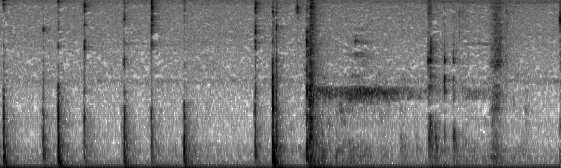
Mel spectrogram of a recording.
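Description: Faint, irregular taps and clicks of a stylus on a tablet screen during handwriting, roughly two a second, with a faint thin whine for about two seconds near the middle.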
